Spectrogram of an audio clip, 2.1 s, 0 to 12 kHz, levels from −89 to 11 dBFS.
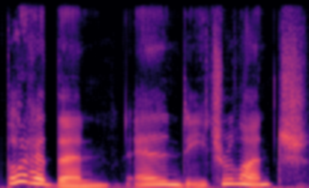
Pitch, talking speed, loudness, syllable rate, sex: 235 Hz, 205 wpm, -16 LUFS, 4.2 syllables/s, female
